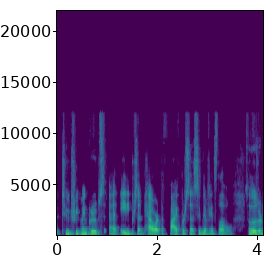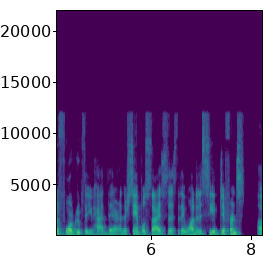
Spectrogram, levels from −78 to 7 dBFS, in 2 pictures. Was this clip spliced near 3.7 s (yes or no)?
yes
